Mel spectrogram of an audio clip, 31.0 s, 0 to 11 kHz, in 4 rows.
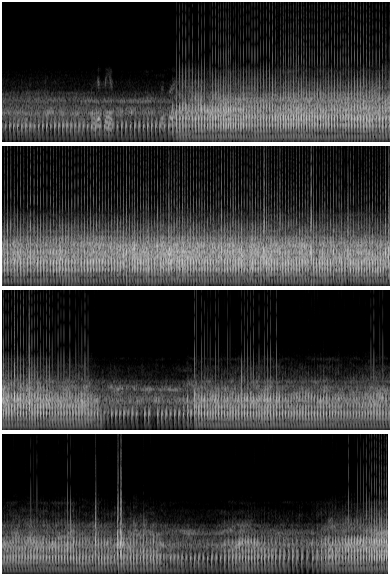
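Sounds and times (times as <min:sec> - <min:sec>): motorcycle engine running: 0:00.0 - 0:31.0.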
